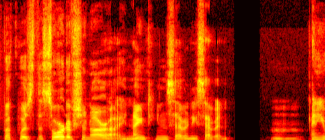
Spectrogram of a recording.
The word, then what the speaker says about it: Shannara: where I realized that it's Shannara, not Shannara, which is how I've always said it. How everyone has always Terry said it, Brooks. and how it's said in the Shannara. TV series. But he calls it... Literally no one has called it Shannara. Terry Brooks calls it Shannara, so that's what it is.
